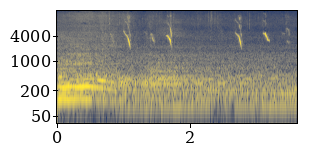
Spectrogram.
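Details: Sparrows approaching to be fed at a Tenmangu shrine in December 2020: four or five quick high chirps, each sliding downward, after a brief droning engine-like tone at the start.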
